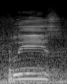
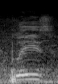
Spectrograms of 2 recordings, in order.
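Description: Both takes have the same delivery.

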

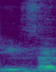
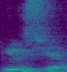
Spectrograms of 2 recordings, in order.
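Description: First: ईर्षा without a "y"; wrong form. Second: ईर्ष्या with a "y" glide; softer ईर्ष्या, ending in "shyaa"; corrected form. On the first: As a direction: say ईर्षा as eer-saa. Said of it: "गलत लिखा हुआ है". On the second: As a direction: say ईर्ष्या as eersh-yaa. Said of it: "इस प्रकार से लिखा जाएगा". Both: Shown as a demonstration.

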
